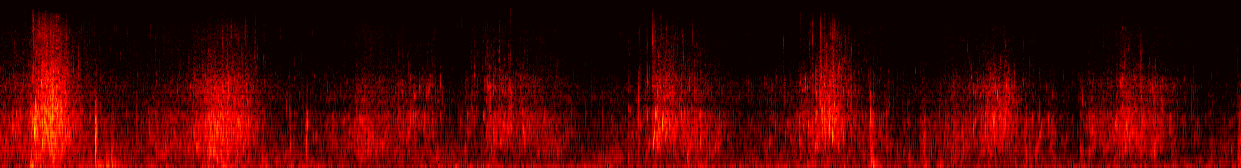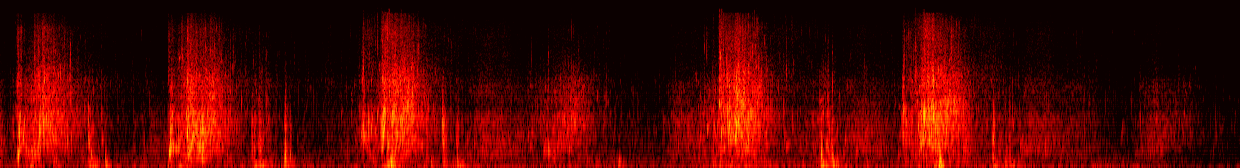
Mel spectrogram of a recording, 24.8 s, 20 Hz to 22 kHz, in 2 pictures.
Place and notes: promenade au fil de l'eau, Brison-Saint-Innocent, France - Vaguelettes
Au bord de l'eau, près d'un morceau de bois flotté mis en mouvement par la force des vagues.
Auvergne-Rhône-Alpes, France métropolitaine, France, 6 September 2022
